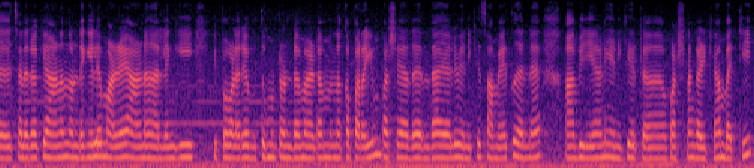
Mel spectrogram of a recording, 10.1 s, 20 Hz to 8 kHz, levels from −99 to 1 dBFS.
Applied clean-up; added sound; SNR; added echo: none; Traffic noise, roadway noise; 13 dB; none.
